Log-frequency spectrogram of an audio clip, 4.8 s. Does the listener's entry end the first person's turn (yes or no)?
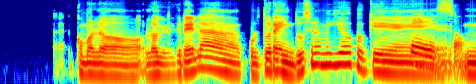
no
